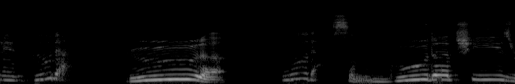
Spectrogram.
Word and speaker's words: Gouda: Gouda. Gouda. So everybody else calls it Gouda or Gouda.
